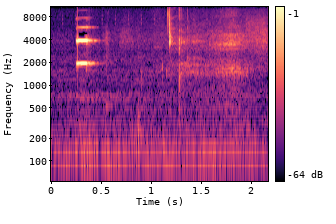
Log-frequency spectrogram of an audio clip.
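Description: Peakmeter PM18C digital multimeter's buzzer giving one short, high beep as its hold/backlight button is pressed, followed about a second later by a faint click.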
